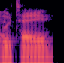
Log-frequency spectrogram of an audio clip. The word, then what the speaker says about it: Boutte: Finally took a defense in the Miami Dolphins, and then I took Boutte, or however you say his name. Wide receiver. – Boutte. – I think it's like a D, not two T's, actually.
